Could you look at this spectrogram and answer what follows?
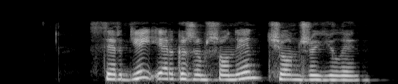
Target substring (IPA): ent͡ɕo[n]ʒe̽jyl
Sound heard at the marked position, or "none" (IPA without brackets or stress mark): n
